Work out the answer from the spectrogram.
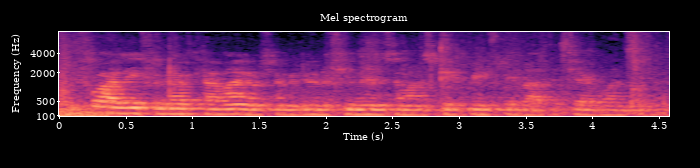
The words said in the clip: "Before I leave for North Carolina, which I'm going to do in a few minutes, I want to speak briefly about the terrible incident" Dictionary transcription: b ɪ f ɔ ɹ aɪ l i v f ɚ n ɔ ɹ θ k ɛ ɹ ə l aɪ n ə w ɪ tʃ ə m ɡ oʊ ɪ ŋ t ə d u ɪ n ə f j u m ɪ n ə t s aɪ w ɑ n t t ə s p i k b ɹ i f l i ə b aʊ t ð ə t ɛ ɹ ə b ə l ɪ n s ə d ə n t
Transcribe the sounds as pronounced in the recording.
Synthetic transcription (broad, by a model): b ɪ f ɔ ɹ aɪ l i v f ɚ n ɔ ɹ θ k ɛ ɹ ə l aɪ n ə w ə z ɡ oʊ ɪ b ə d u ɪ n ə f j u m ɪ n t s aɪ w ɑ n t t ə s p i k b ɹ i f l i ə b aʊ t ð ə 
